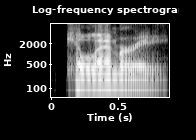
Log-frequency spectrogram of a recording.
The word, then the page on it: calamary: American English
